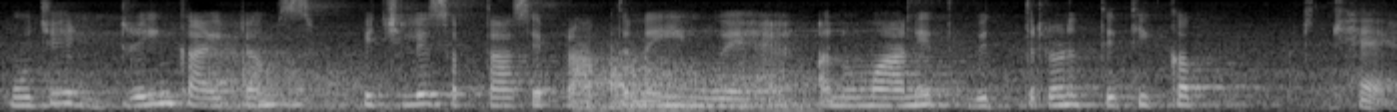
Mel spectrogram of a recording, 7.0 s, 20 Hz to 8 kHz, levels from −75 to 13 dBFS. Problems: constant background noise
